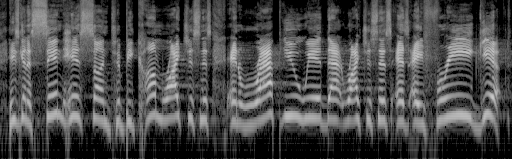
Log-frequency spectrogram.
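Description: A man's raised, projected voice sits at an extremely high pitch, with a bright, sharp tone and ordinary pitch variation. He speaks at a fairly slow pace against a quiet background. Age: 30s. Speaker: student pastor. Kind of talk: sermon. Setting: church service with live audience. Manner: animated. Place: church. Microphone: handheld.

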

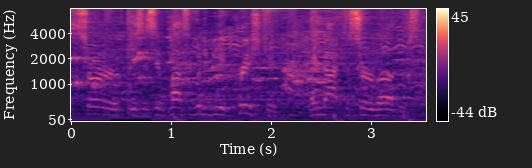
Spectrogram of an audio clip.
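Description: Loud music fills the background. Over it, a man talks at a moderate pace. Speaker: guest preacher. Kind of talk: interview answer. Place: hall. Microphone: camera far.

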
